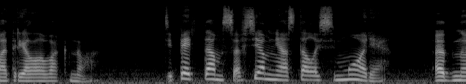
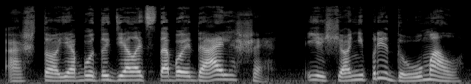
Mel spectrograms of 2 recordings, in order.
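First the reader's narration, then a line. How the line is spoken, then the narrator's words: Angry hiss. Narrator (Russian): продолжал шипеть Ховрин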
